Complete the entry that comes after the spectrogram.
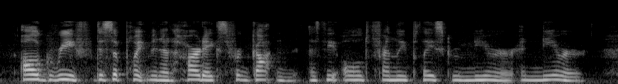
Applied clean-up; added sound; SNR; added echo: none; none; none; none.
